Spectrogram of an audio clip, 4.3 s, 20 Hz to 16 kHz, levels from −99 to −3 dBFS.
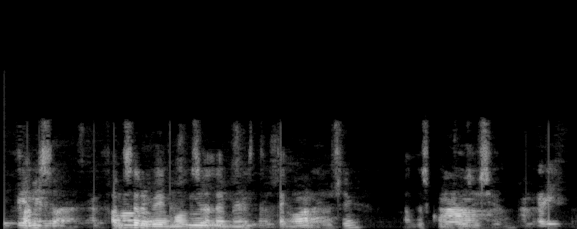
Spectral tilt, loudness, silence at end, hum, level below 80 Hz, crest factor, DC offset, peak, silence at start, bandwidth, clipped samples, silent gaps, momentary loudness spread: -6 dB/octave; -28 LUFS; 0.15 s; none; -70 dBFS; 22 dB; under 0.1%; -8 dBFS; 0.05 s; 7.8 kHz; under 0.1%; none; 17 LU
